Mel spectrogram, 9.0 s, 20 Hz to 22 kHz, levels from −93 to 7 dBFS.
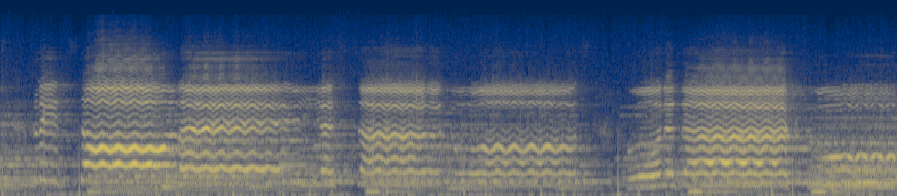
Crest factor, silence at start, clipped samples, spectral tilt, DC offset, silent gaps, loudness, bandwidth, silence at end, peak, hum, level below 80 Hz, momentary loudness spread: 16 dB; 0 s; under 0.1%; -4.5 dB/octave; under 0.1%; none; -18 LUFS; 10.5 kHz; 0 s; -2 dBFS; none; -44 dBFS; 15 LU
